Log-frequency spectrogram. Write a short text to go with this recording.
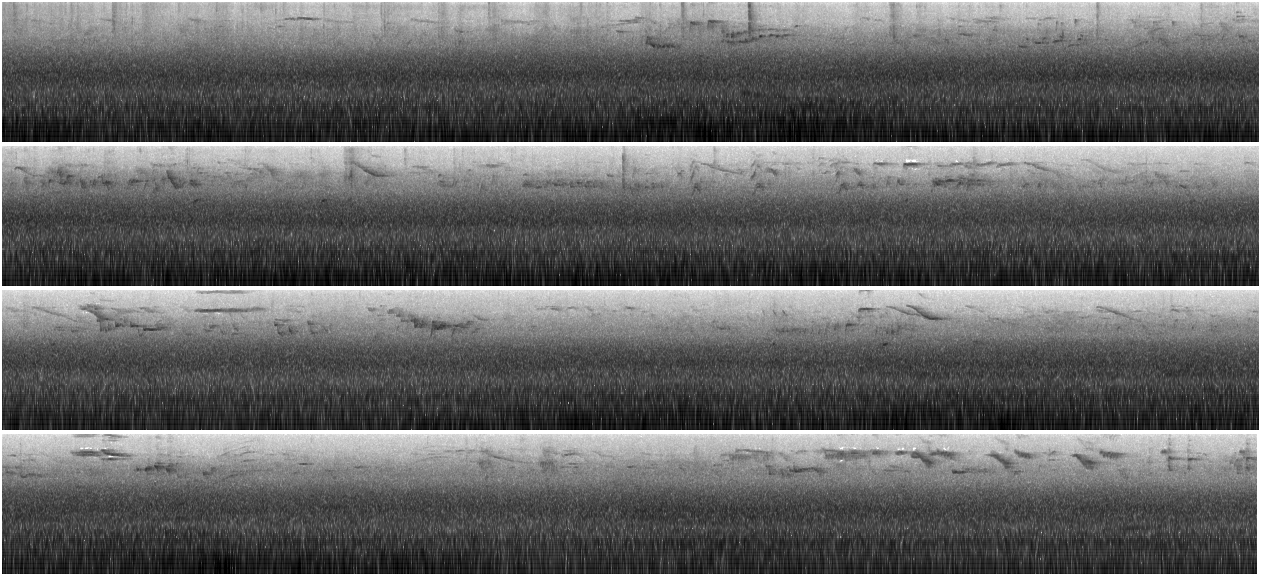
The Drive Moor Crescent Moorside Little Moor Jesmond Dene Road, A westie, is scared of my hat, and has to be dragged past by her owner, At the end of the lane, a couple, unload pallets from the boot of their car, into the allotments, Treetop starlings call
